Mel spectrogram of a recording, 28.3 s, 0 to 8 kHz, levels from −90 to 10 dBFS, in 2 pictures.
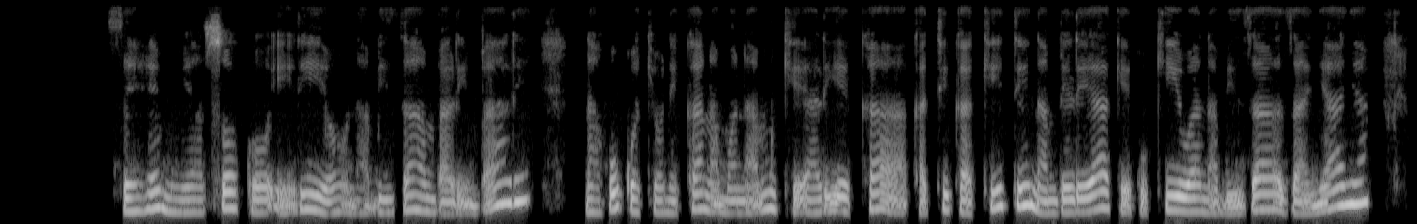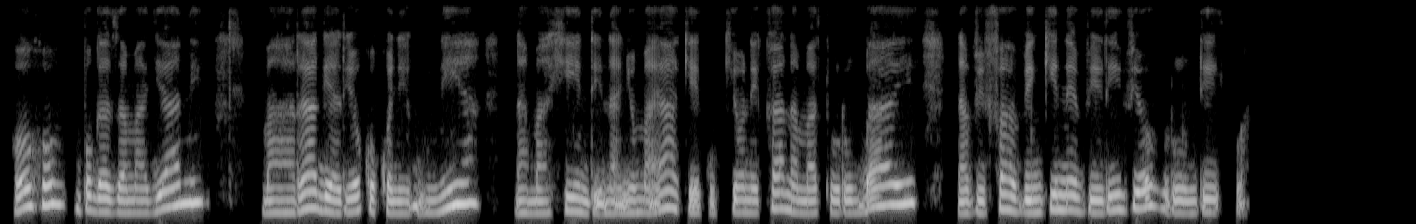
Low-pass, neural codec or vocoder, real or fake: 7.2 kHz; none; real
